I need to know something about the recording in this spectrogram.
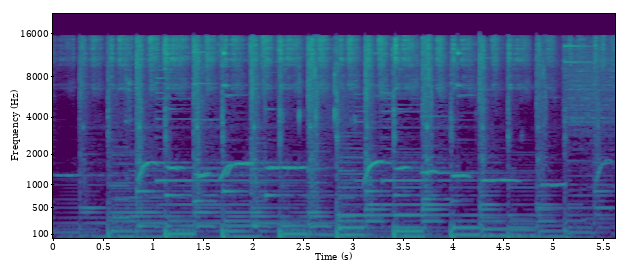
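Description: A cheerful whistled jingle over bouncy backing music, with a bright tune sliding up to sustained notes in a steady, repeating rhythm, loud and clear with no talking.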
